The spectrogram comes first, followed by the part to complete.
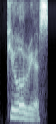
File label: "curious", Indian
